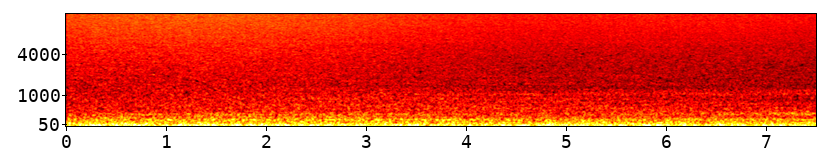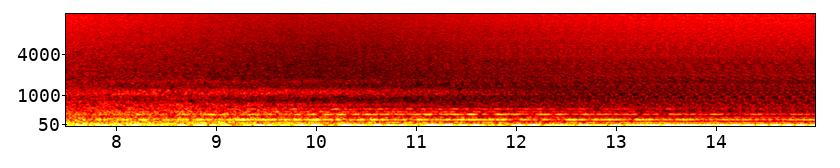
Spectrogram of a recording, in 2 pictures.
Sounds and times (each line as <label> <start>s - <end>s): rumble 0.0s - 14.9s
